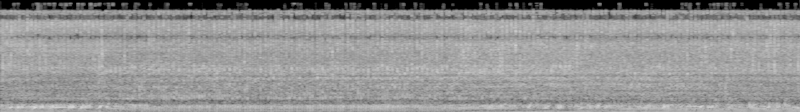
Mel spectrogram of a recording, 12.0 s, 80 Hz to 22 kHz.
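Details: 1952 Johnson SeaHorse 10hp two-stroke outboard revived without carb rebuild or new impeller; steady even buzzing idle, quick regular firing beat, no knocks or misses; healthy, though needs pull rope, O-rings, grip and gas leak fix.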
